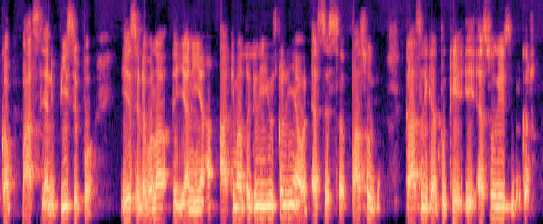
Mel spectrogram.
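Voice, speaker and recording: A man's voice: medium pitch, warm tone. A male teacher explaining a lesson step by step, asking the class questions and answering them himself. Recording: slightly dull lo-fi recording.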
